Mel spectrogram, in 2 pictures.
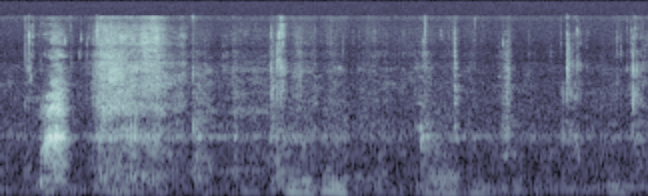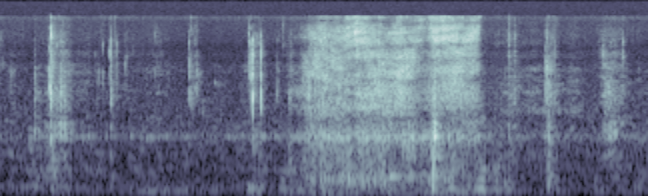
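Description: A man chewing food eaten by hand, with wet mouth smacks and clicks and a loud smack about half a second in. A longer noisy stretch comes about seven seconds in, as he lifts food to his mouth.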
